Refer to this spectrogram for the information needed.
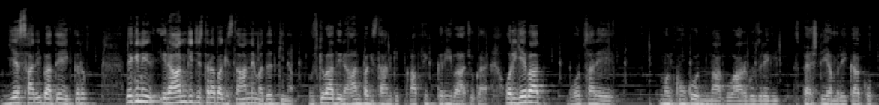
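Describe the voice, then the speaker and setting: With music in the background, a man with a husky, a little mellow voice on the high side gives political news analysis at a moderate pace. As an online commentator, he's emphatic and rhetorical, mixing read script with casual asides.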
